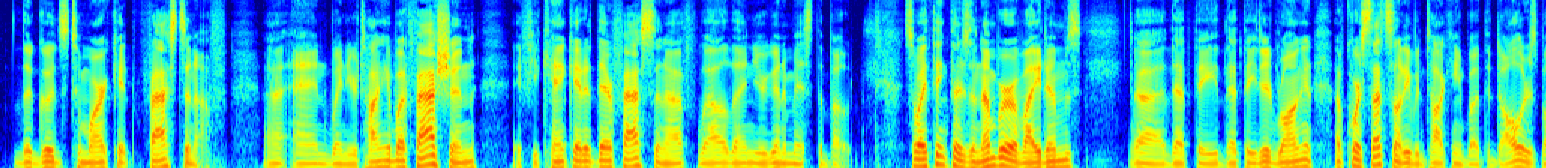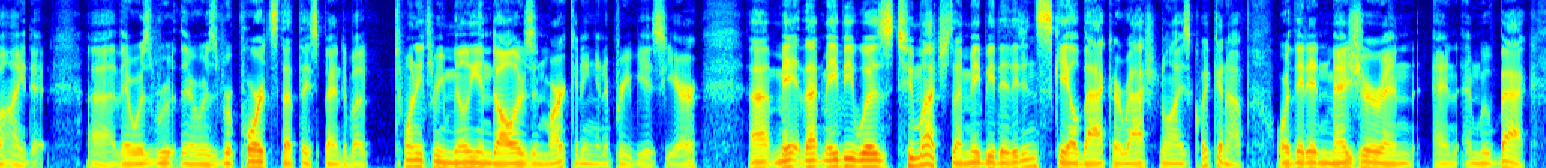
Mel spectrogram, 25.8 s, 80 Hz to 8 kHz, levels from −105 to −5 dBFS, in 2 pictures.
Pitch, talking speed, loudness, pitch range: 90 Hz, 235 wpm, -30 LUFS, 85-100 Hz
